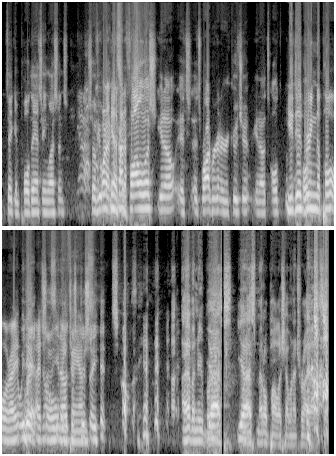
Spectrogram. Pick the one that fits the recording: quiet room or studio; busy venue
busy venue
